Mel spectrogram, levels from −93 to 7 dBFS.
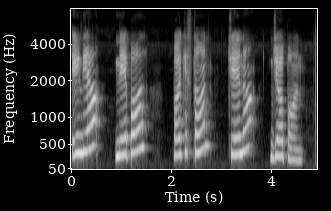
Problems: background sounds at intervals, background conversations at intervals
